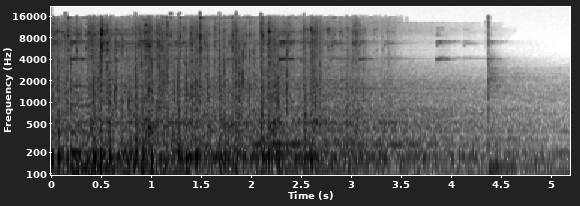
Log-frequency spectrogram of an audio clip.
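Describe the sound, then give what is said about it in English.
Three horses with riders gallop off through an alley into the night in a dense, rumbling rush of hoofbeats that gradually fades away, leaving a faint thud near the end. “Then, slipping down through the alley, the trio of killers and thieves mounted their horses and rode off into the night.”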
